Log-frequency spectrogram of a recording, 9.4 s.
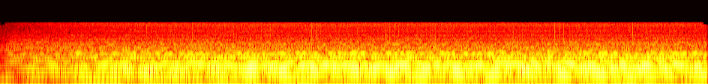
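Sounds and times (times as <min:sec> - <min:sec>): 
synth chords: 0:00.0 - 0:09.4.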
